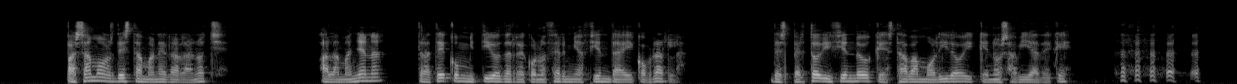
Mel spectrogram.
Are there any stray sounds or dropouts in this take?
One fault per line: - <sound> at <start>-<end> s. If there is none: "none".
- laugh at 11.1-12.0 s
